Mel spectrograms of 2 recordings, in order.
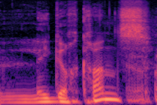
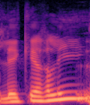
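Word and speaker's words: Lagercrantz: toujours écrit par David Lagerkrantz, ouais, si ça. je prononce bien son nom. Et non pas David Lakerly.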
